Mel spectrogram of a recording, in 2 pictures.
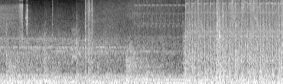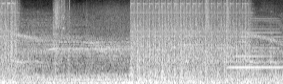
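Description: Pistol gunfire in the shooter game Bioshock Infinite: bursts of shots and loud, dense combat noise over continuous game ambience for the whole stretch.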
